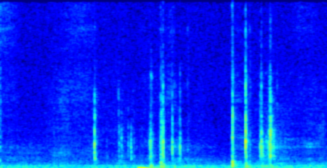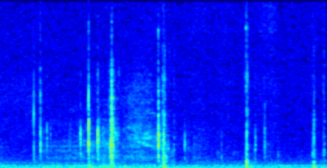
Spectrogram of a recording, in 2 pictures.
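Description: Faint clicking of computer keyboard keys in short irregular clusters, with a single low bump about a second and a half in, over a faint steady hum.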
